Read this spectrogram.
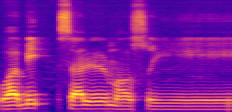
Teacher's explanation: پر بھی حمزہ ساکن ہے تو یہ ایک رول ہے کہ جب بھی حمزہ ساکن ہوگی تو اس کو جھٹکے کے ساتھ پڑھا جائے گا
